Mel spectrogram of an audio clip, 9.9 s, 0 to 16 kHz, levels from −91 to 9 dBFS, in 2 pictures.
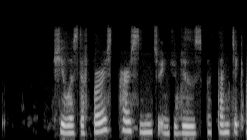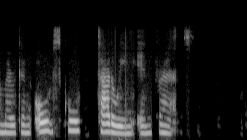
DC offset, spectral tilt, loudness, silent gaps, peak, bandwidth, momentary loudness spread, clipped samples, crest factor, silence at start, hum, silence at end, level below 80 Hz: under 0.1%; -6.5 dB/octave; -23 LUFS; 2.28-2.37 s, 4.26-4.32 s, 6.73-6.88 s; -6 dBFS; 7.8 kHz; 14 LU; under 0.1%; 16 dB; 1.1 s; none; 1.15 s; -64 dBFS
